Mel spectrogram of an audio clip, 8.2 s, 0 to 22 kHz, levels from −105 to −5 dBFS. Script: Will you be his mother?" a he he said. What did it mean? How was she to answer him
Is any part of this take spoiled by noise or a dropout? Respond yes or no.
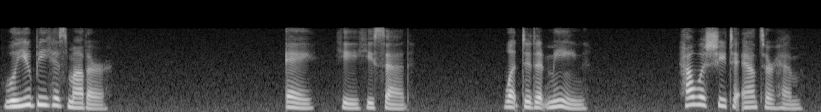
no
